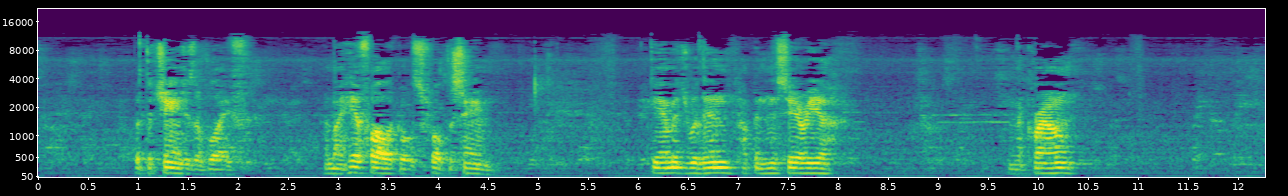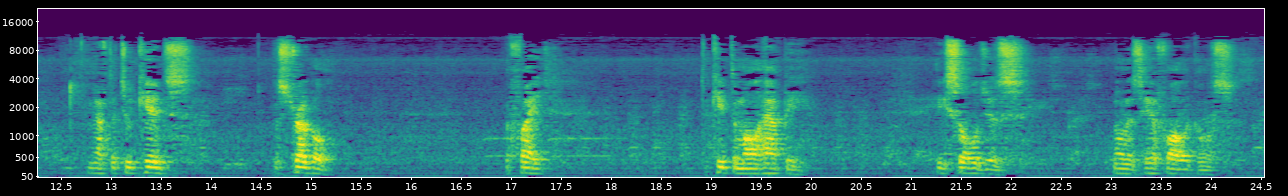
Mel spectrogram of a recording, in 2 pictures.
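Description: A man talks close to the microphone in short bursts with pauses.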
